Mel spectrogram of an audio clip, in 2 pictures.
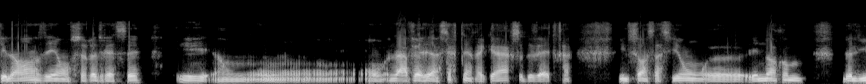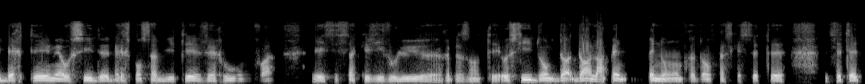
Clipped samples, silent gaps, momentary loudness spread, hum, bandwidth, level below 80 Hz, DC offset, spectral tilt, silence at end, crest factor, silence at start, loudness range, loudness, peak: under 0.1%; none; 9 LU; none; 7.8 kHz; -46 dBFS; under 0.1%; -7 dB/octave; 0.05 s; 14 dB; 0 s; 3 LU; -15 LUFS; 0 dBFS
